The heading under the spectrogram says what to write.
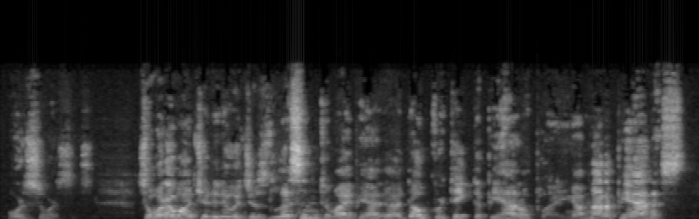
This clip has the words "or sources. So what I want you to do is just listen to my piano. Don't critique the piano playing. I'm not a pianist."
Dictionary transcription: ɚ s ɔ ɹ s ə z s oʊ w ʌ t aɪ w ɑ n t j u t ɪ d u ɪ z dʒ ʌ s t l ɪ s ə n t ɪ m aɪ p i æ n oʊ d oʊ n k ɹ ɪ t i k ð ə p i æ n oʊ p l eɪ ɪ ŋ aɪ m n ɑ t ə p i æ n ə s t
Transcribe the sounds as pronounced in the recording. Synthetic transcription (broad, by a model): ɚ s ɔ ɹ s ə z s oʊ w ʌ t aɪ w ɑ n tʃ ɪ t ɪ d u ɪ z dʒ ʌ s t l ɪ s ə n t ɪ m aɪ p i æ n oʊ d oʊ n k ɹ ɪ t i k ð ə p i æ n oʊ p l eɪ ɪ ŋ aɪ m n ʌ t ə p i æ n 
